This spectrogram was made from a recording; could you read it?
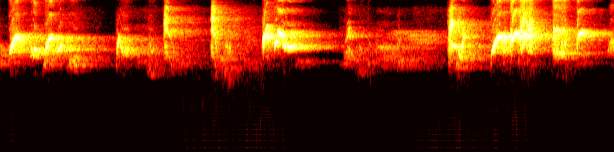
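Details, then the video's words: Red-whiskered bulbul singing competitively after being provoked: bright, chirpy whistled phrases of quick rising and falling notes, delivered in bursts about every second, with no other sounds. "Chào mào kích là đấu"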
